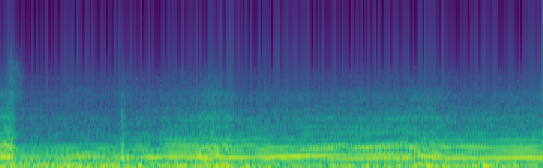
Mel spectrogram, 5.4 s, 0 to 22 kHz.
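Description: Audi RS6 Performance's twin-turbo V8, tuned to over 800 PS, heard from inside the cabin as it pulls through the gears. A sharp exhaust crack comes at the start and another about a second in; the engine note drops near two seconds in, climbs steadily, and drops again at a gearshift around four seconds in.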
